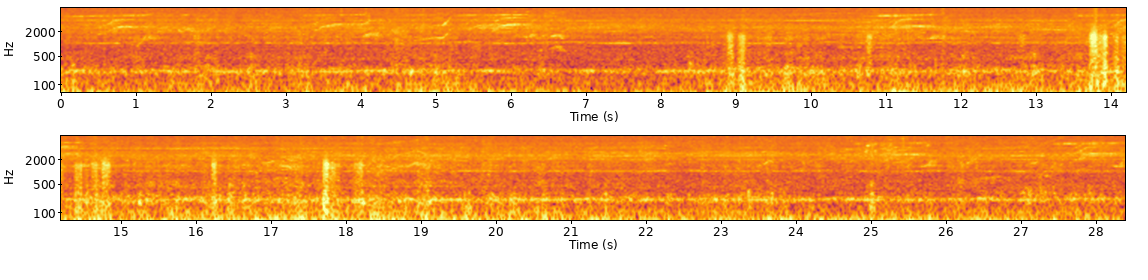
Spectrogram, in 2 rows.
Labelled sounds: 0.0	1.3	killer whale, 0.92 to 5.4 kHz
5.3	6.7	killer whale, 1.5 to 6.4 kHz
10.6	11.7	killer whale, 0.61 to 5.4 kHz

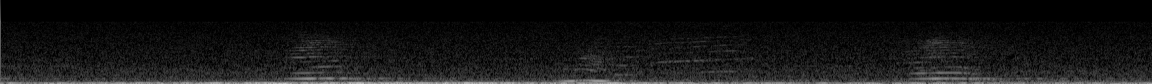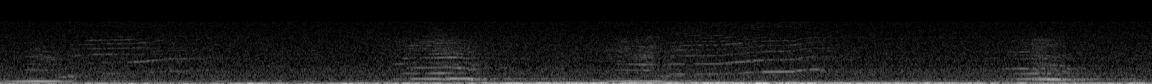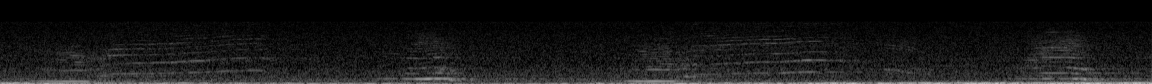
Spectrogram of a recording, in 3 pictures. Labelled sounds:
2.9	3.4	humpback whale, 0.80 to 3.1 kHz
6.5	7.2	humpback whale, 0.99 to 3.5 kHz
9.2	9.7	humpback whale, 0.80 to 3.1 kHz
12.4	13.5	humpback whale, 0.99 to 3.3 kHz
15.7	16.2	humpback whale, 1.2 to 1.4 kHz
17.8	19.7	humpback whale, 0.86 to 6.0 kHz
24.1	25.7	humpback whale, 0.96 to 3.8 kHz
30.1	31.4	humpback whale, 0.99 to 3.8 kHz
33.4	33.8	humpback whale, 1.2 to 2.2 kHz

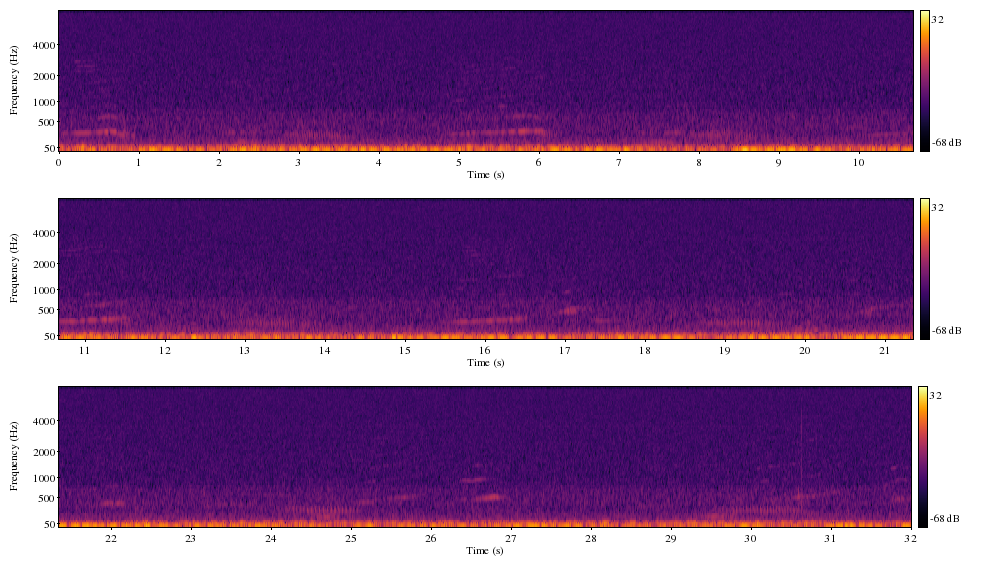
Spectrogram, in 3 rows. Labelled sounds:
0.2	0.5	humpback whale, 2.5 to 2.6 kHz
10.7	11.1	humpback whale, 2.7 to 2.9 kHz
16.1	16.4	humpback whale, 1.4 to 1.6 kHz
26.4	26.7	humpback whale, 0.86 to 1.0 kHz

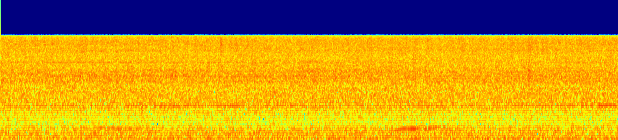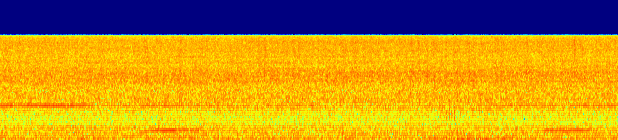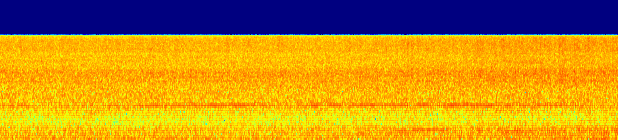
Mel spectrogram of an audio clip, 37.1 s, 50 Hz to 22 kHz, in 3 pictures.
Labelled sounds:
7.9	8.4	humpback whale, 0.33 to 0.40 kHz
15.4	15.9	humpback whale, 0.30 to 0.38 kHz

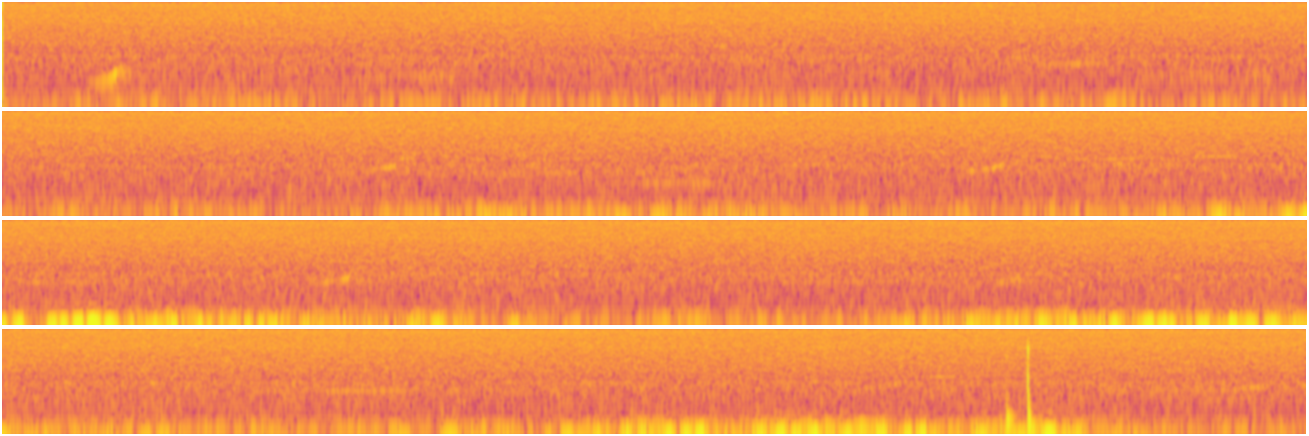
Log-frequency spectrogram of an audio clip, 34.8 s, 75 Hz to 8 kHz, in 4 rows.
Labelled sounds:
16.6	17.0	humpback whale, 0.99 to 1.1 kHz

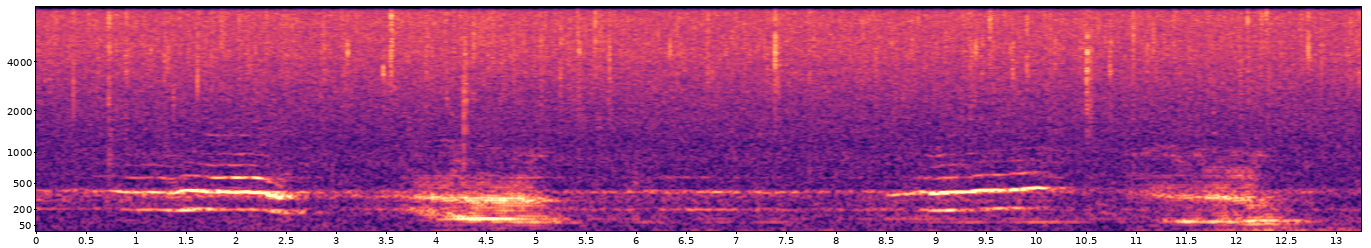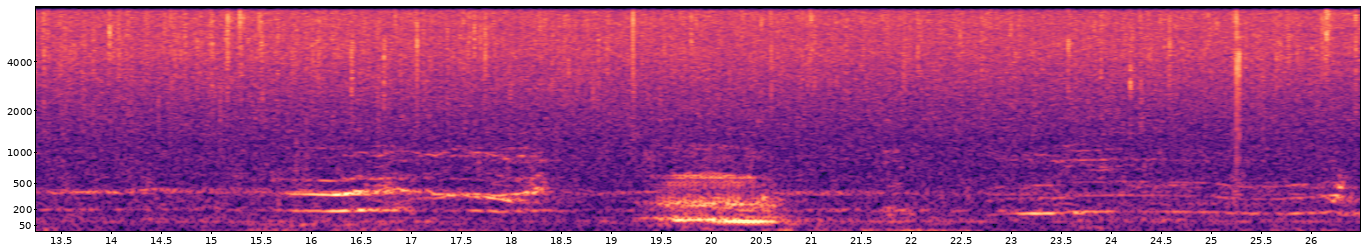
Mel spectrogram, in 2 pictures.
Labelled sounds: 11.1	11.4	humpback whale, 0.94 to 1.2 kHz

